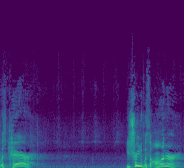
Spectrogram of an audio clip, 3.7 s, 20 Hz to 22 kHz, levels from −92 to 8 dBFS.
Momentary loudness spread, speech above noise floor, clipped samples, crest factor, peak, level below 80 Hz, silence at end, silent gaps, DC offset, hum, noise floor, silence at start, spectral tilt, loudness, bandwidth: 11 LU; 37 dB; under 0.1%; 18 dB; -10 dBFS; -86 dBFS; 0 s; none; under 0.1%; none; -62 dBFS; 0 s; -3.5 dB/octave; -25 LUFS; 12.5 kHz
